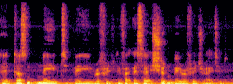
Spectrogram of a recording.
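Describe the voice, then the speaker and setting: Over noticeable background noise, a man with an English accent speaks at medium pitch with ordinary pitch variation. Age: 60s. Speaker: cancer patient. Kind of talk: video diary. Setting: on a boat.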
